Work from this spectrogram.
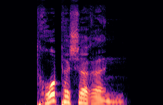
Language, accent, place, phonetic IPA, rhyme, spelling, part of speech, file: German, Germany, Berlin, [ˈtʁoːpɪʃəʁən], -oːpɪʃəʁən, tropischeren, adjective, De-tropischeren.ogg
- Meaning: inflection of tropisch: 1. strong genitive masculine/neuter singular comparative degree 2. weak/mixed genitive/dative all-gender singular comparative degree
